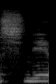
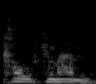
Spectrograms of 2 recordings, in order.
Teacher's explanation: it's got both that sibilance with the sneer that sinister maybe whip like sound and it contrasts with the cold command it contrasts because it's a plosive sound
